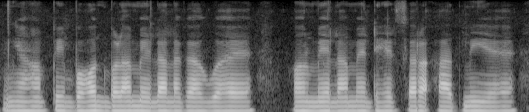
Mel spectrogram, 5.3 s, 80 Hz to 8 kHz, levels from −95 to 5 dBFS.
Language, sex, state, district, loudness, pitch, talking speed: Hindi, male, Jharkhand, Deoghar, -19 LUFS, 120 Hz, 180 wpm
